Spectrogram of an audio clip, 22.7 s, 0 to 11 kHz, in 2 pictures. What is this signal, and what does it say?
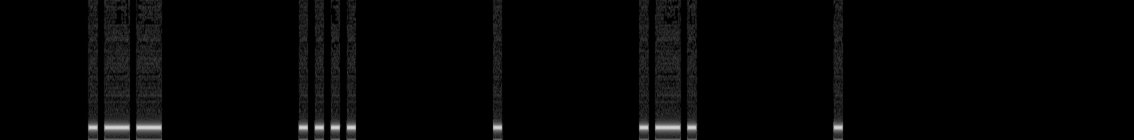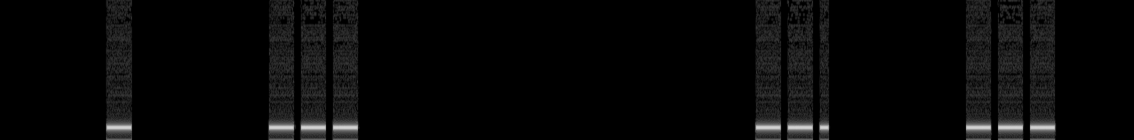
Morse code, heard as a keyed tone, about 15 wpm, spaced as for 5 wpm, 1000 Hz. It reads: WHERE TO GO
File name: qotdfiles / 5wpm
